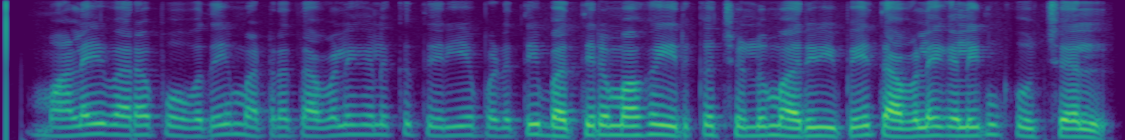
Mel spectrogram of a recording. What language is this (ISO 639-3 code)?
tam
